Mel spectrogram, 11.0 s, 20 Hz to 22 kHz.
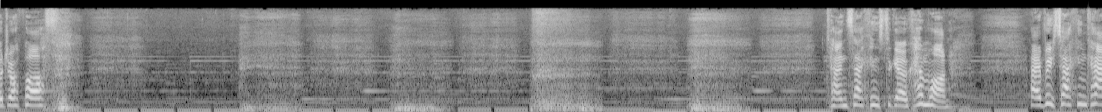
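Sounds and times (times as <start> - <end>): workout music with bass line: 0.0 - 11.0
person breathing hard: 0.4 - 8.4, 9.4 - 10.3.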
